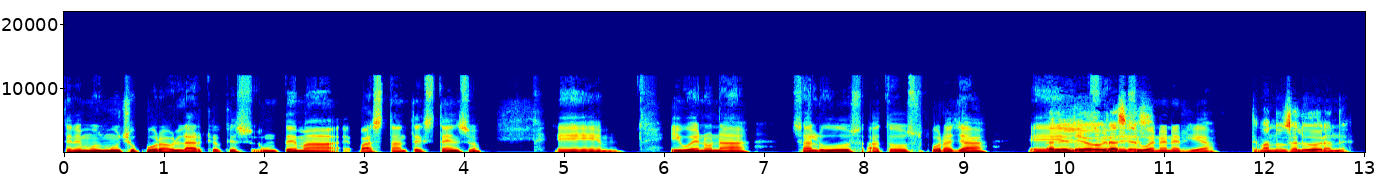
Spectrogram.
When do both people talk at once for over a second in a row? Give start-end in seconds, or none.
9.7-10.9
